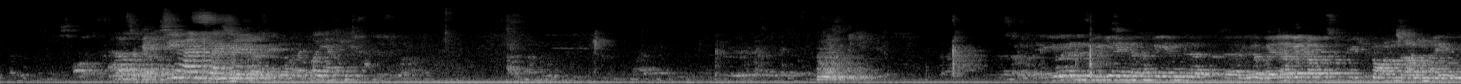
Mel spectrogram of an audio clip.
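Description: A woman speaks calmly into a microphone, heard through a loudspeaker in an echoing room.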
